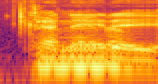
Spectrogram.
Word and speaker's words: Kaneda: Kaneda.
